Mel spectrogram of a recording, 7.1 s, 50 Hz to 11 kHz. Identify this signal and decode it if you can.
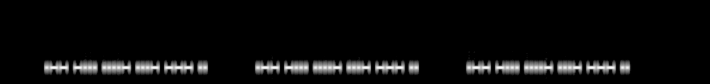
Morse code, heard as a keyed tone, about 52 wpm, 700 Hz. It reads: WB4VOI WB4VOI WB4VOI
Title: USA Call Signs - 6 Characters - Repeated 3x - 50wpm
